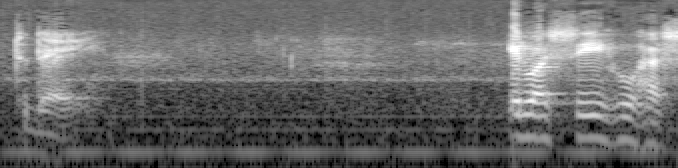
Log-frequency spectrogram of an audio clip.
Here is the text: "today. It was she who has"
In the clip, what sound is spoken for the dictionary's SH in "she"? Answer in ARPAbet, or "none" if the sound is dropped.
S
